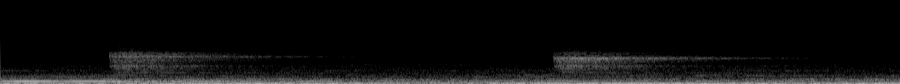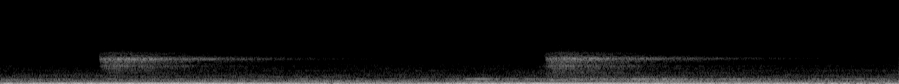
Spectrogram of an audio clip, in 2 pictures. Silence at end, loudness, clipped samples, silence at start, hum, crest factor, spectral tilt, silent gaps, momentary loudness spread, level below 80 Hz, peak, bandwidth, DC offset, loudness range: 0 s; -38 LUFS; under 0.1%; 0 s; none; 12 dB; -11.5 dB/octave; none; 8 LU; -30 dBFS; -14 dBFS; 1.8 kHz; under 0.1%; 3 LU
